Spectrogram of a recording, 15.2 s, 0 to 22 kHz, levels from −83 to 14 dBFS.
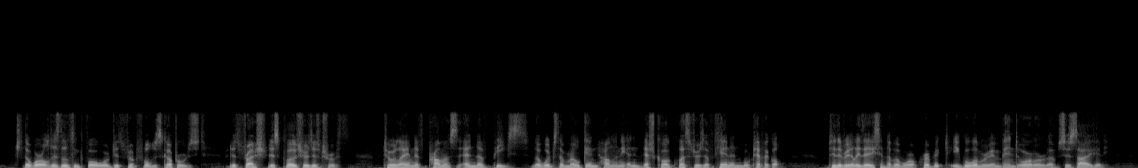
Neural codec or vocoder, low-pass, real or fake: codec, 16 kHz in and 24 kHz out, 0.4 kbps, LongCat-Audio-Codec, four codebook decoder; 7.2 kHz; fake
